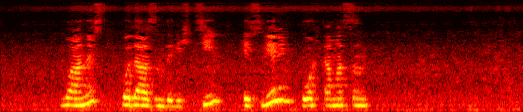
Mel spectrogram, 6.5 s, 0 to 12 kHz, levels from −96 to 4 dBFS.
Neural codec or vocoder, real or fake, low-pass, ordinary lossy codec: none; real; 10.8 kHz; AAC, 32 kbps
